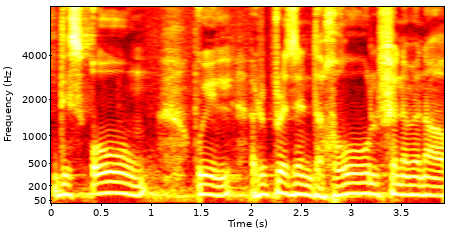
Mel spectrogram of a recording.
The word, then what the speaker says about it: om: and this is the OM and the home only because these three letters oh pronounced in combination as om May well be the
